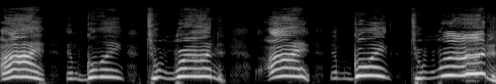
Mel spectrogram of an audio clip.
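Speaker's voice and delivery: very high, tearful crying shriek, run drawn out. Speaker recalling physical therapy, quoting own past words before running, reenacting own screaming and crying. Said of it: "And I'm like screaming and crying".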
